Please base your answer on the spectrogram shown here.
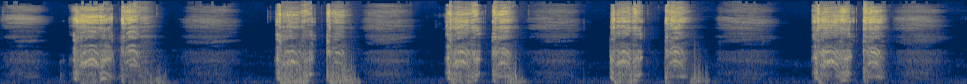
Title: me coughing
